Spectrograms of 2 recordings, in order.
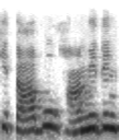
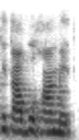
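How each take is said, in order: First: The last word ends with its full case ending. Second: The last word ends without its case ending. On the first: The speaker calls it right. "इस तरह बोल बोल के हमारे जहन में ये रूल बैठ जाएगा" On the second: The speaker calls it wrong. "अगर हम इसको यूं बोलना शुरू करते हैं"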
